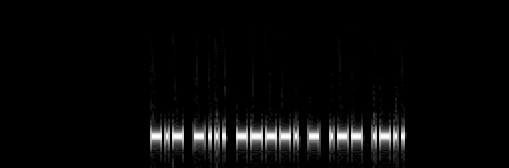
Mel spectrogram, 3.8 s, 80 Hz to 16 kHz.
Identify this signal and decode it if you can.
Morse code, heard as a keyed tone, about 43 wpm, 700 Hz. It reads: KB9TWL
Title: USA Call Signs - 6 Characters - Repeated 2x - 45wpm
